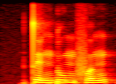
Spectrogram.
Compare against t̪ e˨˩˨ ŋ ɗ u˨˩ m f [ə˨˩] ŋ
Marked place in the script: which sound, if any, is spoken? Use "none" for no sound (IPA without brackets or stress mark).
ə˨˩˦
